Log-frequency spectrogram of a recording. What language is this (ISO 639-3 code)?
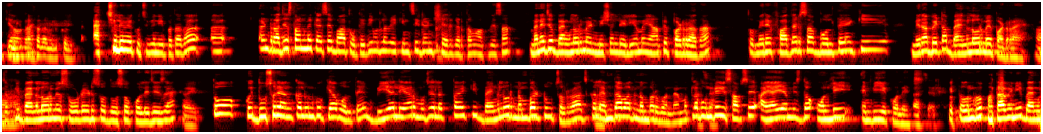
hin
